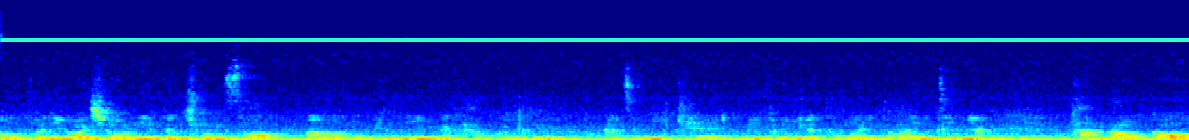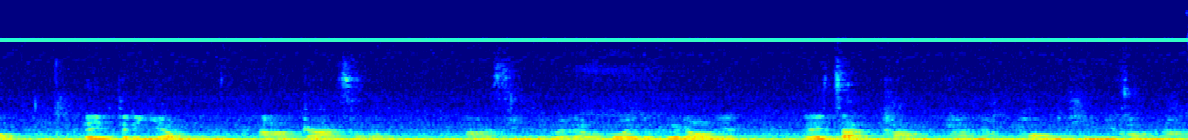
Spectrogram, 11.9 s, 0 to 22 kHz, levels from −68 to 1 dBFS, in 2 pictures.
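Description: Throughout the speech, a steady 50 Hz buzz with gritty hash above it sits roughly 15 dB down, topped by a thin 15.6 kHz whine. This is video or display buzz: a screen or video cable leaking its field and line scanning into the audio.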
